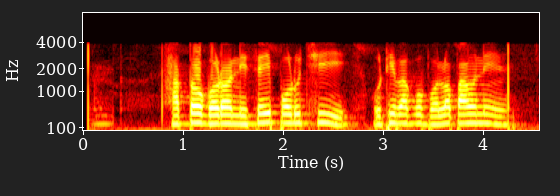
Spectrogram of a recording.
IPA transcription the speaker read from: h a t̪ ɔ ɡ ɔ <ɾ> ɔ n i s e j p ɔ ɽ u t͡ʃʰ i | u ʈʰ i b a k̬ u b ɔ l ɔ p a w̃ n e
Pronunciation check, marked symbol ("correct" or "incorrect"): incorrect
